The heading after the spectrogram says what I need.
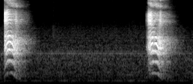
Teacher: it starts at the top then fall sharp and strung to the bottom like ah ah so let's take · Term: falling tone, fourth tone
